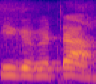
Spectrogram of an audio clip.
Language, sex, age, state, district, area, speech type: Maithili, female, 60+, Bihar, Darbhanga, rural, spontaneous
